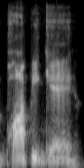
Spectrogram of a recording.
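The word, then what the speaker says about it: Popigai: No, tell me, just gonna bring up the Poppy Gay River. Yeah, this is saying that it's a hard G.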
